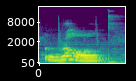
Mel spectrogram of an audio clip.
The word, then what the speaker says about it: roll: You can hear in Li Bingbing's pronunciation of roll that the lip corners come forward to make a U.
